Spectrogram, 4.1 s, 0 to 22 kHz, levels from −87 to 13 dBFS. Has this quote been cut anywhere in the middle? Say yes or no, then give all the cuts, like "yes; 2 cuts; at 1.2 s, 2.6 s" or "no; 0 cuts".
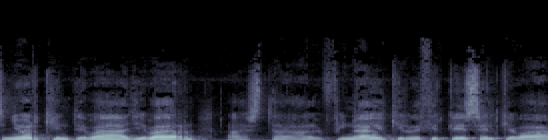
yes; 1 cut; at 1.6 s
